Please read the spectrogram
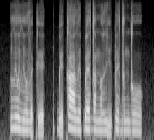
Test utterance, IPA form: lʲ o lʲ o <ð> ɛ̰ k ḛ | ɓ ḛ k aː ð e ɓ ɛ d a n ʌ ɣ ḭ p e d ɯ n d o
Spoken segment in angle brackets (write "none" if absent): ð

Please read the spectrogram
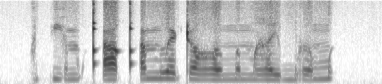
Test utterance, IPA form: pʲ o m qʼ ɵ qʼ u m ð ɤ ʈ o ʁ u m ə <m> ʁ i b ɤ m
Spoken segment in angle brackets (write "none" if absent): m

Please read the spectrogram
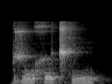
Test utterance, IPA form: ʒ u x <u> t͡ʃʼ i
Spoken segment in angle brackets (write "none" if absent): ɯ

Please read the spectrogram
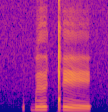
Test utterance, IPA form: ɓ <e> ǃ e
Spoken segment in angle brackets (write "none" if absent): ɘ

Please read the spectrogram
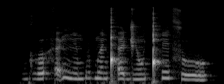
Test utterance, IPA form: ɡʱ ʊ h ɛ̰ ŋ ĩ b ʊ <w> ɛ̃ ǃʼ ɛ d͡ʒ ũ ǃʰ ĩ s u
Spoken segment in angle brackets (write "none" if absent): b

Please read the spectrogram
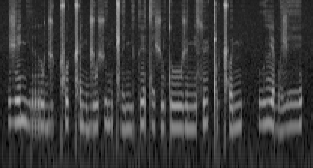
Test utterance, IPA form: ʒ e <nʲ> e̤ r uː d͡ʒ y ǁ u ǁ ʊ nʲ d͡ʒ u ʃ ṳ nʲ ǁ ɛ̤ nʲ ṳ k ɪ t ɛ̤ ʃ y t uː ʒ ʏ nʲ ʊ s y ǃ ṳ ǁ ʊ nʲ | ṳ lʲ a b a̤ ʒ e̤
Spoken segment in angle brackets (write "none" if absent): nʲ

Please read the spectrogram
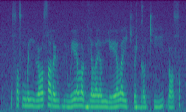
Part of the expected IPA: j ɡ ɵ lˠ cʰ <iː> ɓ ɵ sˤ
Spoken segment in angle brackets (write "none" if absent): iː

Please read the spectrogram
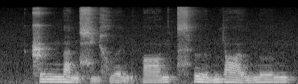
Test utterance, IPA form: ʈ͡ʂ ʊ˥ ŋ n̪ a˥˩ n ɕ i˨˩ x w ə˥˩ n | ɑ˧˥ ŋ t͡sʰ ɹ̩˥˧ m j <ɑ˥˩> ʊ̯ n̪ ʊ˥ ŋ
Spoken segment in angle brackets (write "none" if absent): ɑ˥˩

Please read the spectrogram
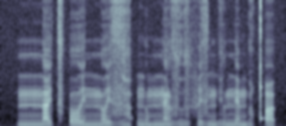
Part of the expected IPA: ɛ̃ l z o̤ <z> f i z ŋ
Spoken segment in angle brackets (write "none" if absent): z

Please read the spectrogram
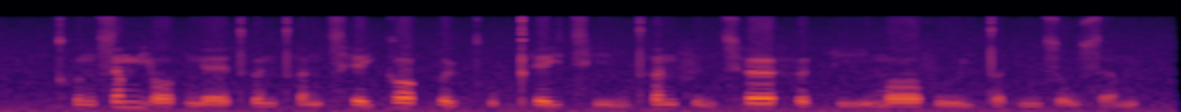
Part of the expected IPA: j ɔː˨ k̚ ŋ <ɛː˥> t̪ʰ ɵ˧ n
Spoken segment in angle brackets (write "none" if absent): ɛː˨˧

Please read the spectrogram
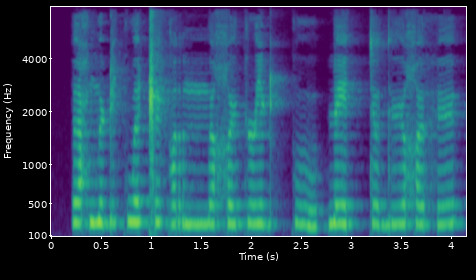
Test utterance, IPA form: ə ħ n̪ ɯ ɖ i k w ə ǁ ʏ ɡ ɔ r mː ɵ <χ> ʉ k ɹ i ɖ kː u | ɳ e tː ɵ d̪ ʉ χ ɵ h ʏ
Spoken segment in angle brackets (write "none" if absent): χ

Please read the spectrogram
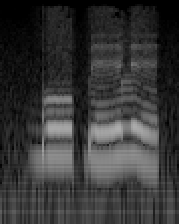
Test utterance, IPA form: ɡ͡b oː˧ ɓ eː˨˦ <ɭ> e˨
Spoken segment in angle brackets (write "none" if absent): l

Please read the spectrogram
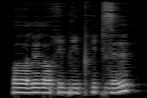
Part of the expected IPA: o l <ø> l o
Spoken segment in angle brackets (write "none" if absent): ʉ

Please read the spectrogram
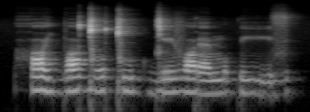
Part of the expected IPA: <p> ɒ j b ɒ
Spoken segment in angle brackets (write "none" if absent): h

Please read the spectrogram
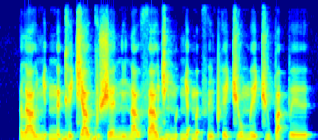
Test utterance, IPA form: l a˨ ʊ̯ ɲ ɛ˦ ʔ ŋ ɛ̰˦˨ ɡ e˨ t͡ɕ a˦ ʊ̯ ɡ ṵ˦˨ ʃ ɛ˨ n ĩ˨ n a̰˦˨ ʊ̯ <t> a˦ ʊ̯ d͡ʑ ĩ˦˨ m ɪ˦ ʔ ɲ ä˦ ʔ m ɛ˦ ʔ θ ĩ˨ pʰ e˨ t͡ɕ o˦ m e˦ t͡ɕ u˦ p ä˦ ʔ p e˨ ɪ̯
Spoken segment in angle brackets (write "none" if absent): θ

